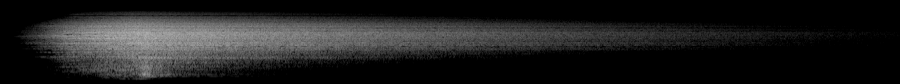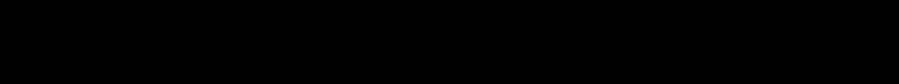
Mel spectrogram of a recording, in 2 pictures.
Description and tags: Rev Cymb 27 reverb
Reverse cymbals
Digital Zero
